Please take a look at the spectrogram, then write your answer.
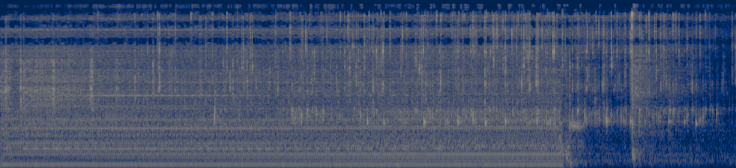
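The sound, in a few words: fancy home coffee machine pouring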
